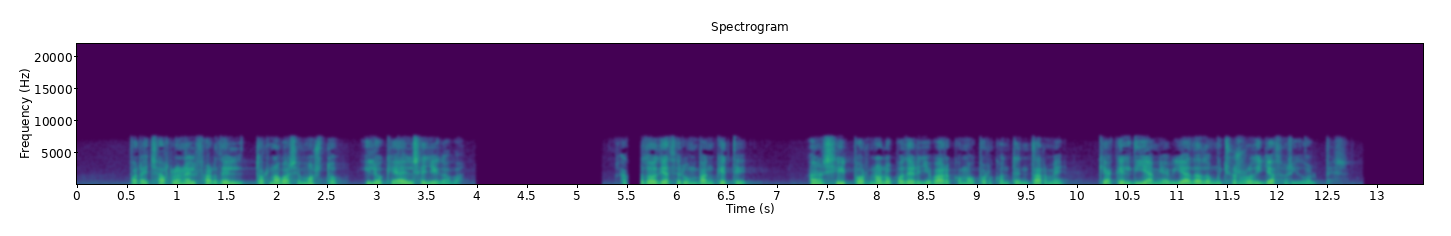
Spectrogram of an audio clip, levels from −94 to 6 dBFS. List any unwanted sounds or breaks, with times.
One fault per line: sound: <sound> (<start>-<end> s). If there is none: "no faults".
sound: dropout (5.5-5.6 s)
